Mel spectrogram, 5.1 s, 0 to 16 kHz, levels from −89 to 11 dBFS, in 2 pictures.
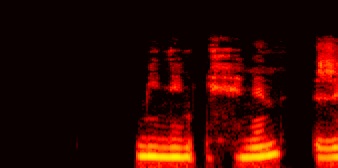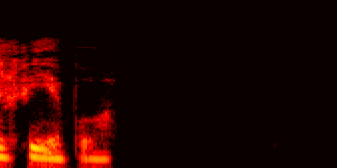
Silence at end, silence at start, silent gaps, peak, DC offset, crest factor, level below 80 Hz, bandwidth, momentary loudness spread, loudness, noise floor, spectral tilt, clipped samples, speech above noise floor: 1.7 s; 1.05 s; 2.19-2.35 s; -14 dBFS; under 0.1%; 16 dB; -60 dBFS; 7.4 kHz; 14 LU; -27 LUFS; under -90 dBFS; -7 dB/octave; under 0.1%; over 64 dB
